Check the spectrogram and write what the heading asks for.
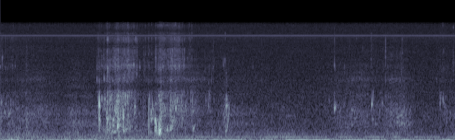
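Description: Hooked redfish splashing and thrashing at the surface of shallow water, in a short burst of splashes about a second and a half to two and a half seconds in, over a steady low hum.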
